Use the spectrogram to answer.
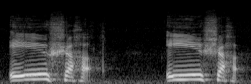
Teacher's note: रखना है यहां पर श यह जो मूर्धन्य इसका उच्चारण है मूर्धन्य में हम जिहुआ ऐसी रोटेट होती है जिसको रेट्रो फ्लेक्स कहते हैं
